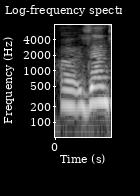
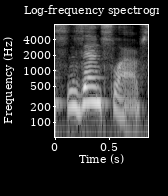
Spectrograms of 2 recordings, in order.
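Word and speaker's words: Xencelabs: it wcom I'm sorry pronounced Zen zenlabs thank you thank you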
